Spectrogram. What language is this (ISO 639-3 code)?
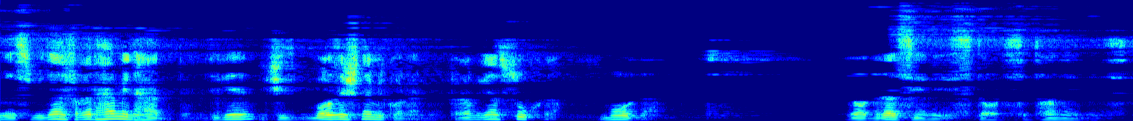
fas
